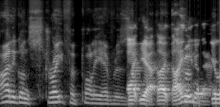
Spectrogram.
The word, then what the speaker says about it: Poilievre: Because every time I call him Poilievre, because as you say, Canada's a bilingual, I get told it's Poilievre.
